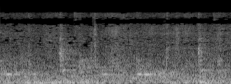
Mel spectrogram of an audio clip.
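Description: Multihead tea pouch packing machine running, a short hum and click repeating about every 0.7 s as each pouch is made.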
